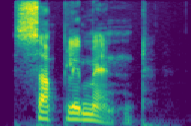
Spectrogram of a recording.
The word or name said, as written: सप्लीमैंट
